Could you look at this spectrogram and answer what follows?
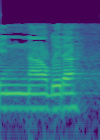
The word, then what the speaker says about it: ناضرة: ثم قال تعالى وجوه يومئذ ناضرة، من النضارة أي حسنة بهية مشرقة مسرورة، التي هي النضارة والجمال والبهاء والحسن، وهي تنطق بالضاد، والأخرى تنطق بالضاء التي من النظر.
